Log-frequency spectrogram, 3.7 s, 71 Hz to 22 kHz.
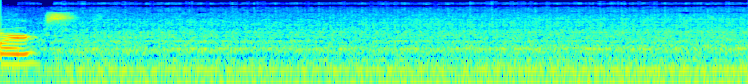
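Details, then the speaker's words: Dodge Dart slant six, sitting since 1992, first start, possibly running hot: steady, even idle with a smooth low drone and no knocks, misses or ticks, running like a sewing machine. "but it is like a sewing machine it is it is like a sewing machine that's unbelievable"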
